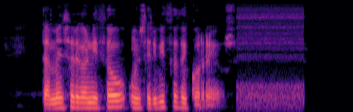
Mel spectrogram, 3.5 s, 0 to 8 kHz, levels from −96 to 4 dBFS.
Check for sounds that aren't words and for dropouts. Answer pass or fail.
pass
